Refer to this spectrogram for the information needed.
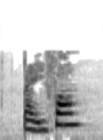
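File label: "北方" Mandarin Chinese; hsk; chinese-flashcards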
